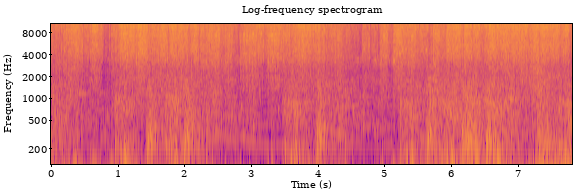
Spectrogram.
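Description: Electric zaps and popping shots crackle in a video game.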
